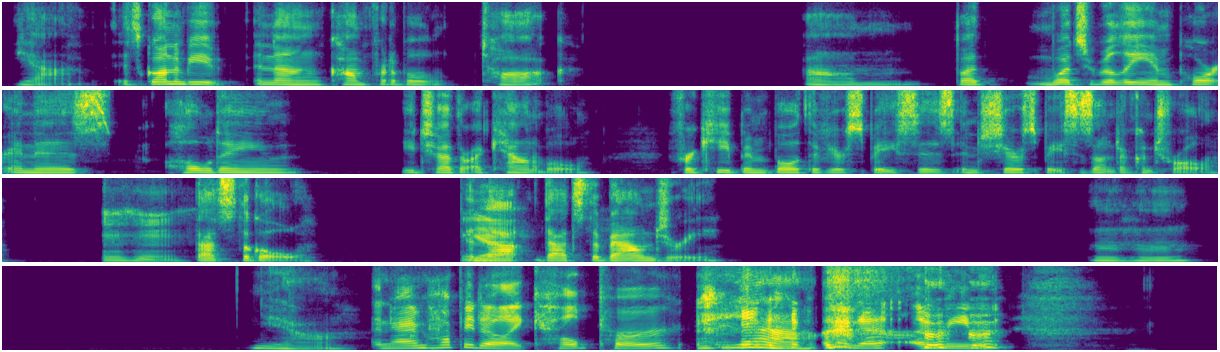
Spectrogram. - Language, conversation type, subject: English, advice, How can I address my roommate's messy dishes and poor hygiene?
- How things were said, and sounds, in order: tapping; other background noise; chuckle; laugh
